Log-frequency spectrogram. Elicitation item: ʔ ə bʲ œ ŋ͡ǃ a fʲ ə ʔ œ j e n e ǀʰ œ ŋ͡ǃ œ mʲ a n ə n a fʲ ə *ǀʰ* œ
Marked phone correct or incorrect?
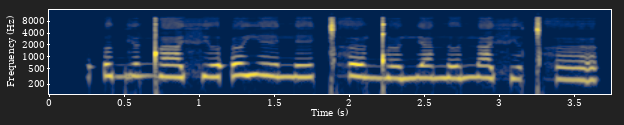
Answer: correct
